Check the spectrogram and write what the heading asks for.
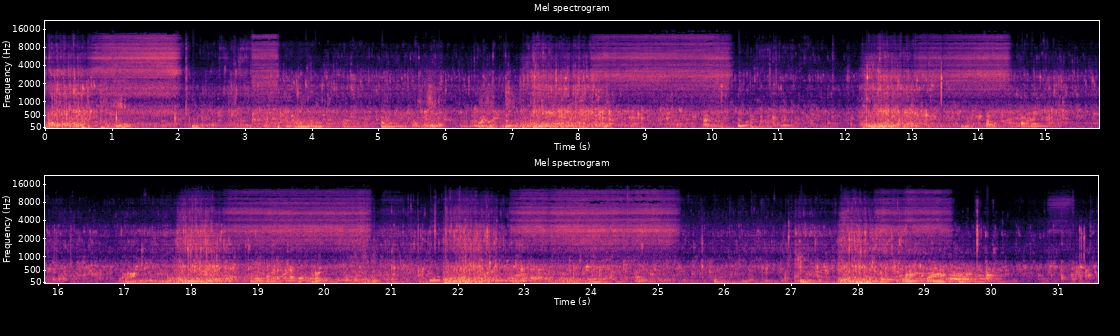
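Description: Underwater recording of a scuba diver breathing through a regulator: bursts of hissing and bubbling every four to five seconds, each lasting two to three seconds, over a steady low rumble.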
